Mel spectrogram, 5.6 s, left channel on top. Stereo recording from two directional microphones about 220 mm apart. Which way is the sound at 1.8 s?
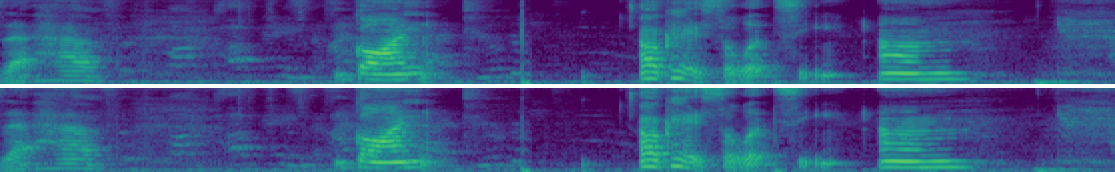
Centre (ahead or behind).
